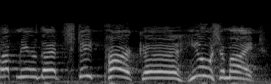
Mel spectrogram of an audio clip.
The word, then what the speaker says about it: Yosemite: Had a job on a ranch out there for a while up near that state park, Yosemite. No, not Yosemite, Oldtimer. That's pronounced Yosemite.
